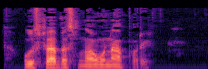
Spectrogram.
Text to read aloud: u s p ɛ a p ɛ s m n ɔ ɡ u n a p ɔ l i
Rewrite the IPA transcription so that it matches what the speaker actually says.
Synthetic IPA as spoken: u s p ɛ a b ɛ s m n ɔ ɡ u n a p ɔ ɾ i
